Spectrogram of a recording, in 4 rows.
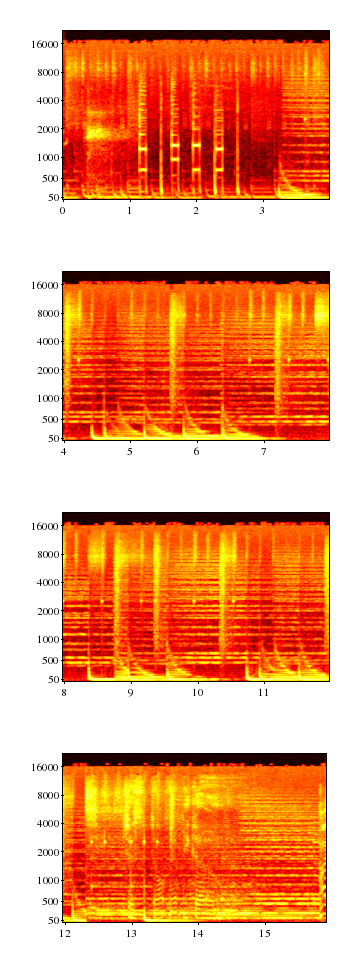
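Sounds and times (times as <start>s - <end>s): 
loud burst of music: 0.0s - 15.9s
short crisp touch-tone phone keypad beeps: 1.0s - 2.7s.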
